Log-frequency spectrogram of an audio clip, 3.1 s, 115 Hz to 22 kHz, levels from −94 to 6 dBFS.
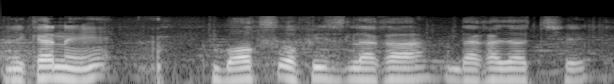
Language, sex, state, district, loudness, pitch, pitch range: Bengali, male, West Bengal, Cooch Behar, -16 LUFS, 155 Hz, 150-165 Hz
